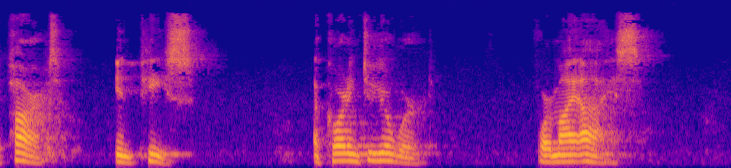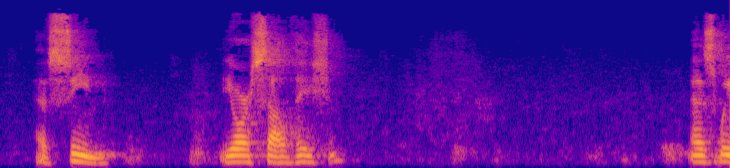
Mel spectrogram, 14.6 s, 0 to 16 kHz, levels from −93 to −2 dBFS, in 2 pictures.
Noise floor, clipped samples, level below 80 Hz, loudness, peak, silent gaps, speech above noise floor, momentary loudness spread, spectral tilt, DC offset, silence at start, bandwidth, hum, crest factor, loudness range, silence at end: -66 dBFS; under 0.1%; -68 dBFS; -23 LUFS; -4 dBFS; none; 45 dB; 15 LU; -4 dB/octave; under 0.1%; 0 s; 12.5 kHz; none; 22 dB; 6 LU; 0 s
